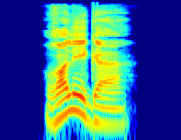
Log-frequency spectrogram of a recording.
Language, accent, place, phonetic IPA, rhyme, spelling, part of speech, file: German, Germany, Berlin, [ˈʁɔlɪɡɐ], -ɔlɪɡɐ, rolliger, adjective, De-rolliger.ogg
- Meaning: 1. comparative degree of rollig 2. inflection of rollig: strong/mixed nominative masculine singular 3. inflection of rollig: strong genitive/dative feminine singular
